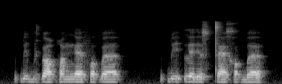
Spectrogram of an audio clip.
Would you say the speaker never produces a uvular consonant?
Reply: no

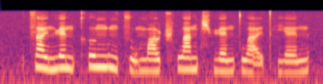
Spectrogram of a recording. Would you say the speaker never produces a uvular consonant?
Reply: yes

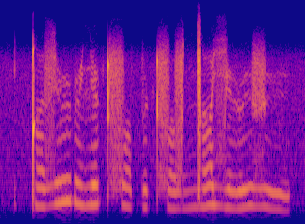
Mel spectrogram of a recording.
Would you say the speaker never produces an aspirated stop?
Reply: yes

